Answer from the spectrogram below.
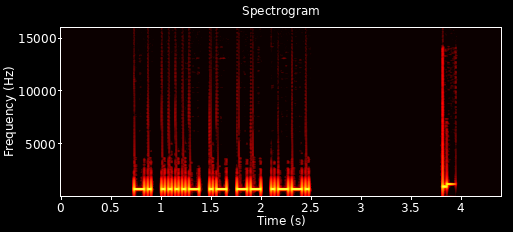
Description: Morse code, heard as a keyed tone, about 36 wpm, 700 Hz. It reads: N4AMP
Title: USA Call Signs 35wpm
